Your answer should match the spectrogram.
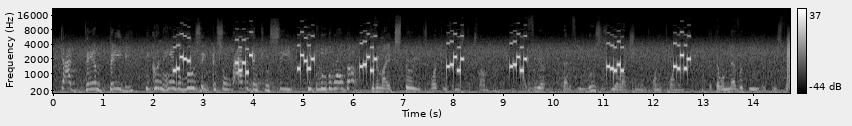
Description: Five-tone selective call (ZVEI), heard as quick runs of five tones, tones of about 70 ms, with a squelch burst at the end. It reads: 23987 62610 30738 45928 45928 45928 43252 43038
